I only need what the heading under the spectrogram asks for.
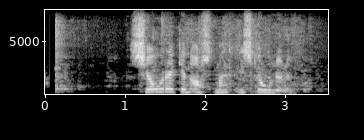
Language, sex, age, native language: Icelandic, female, 30-39, Icelandic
